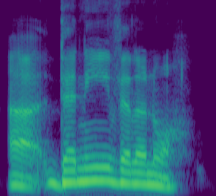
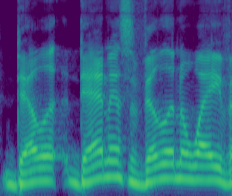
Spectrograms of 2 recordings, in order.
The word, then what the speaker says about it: Villeneuve: I honestly had to look up how to pronounce his name today because before today I was using my Kentucky brain, and I've been pronouncing it in like a full Peggy Hill voice, just Denis Villeneuve.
